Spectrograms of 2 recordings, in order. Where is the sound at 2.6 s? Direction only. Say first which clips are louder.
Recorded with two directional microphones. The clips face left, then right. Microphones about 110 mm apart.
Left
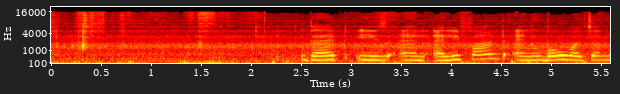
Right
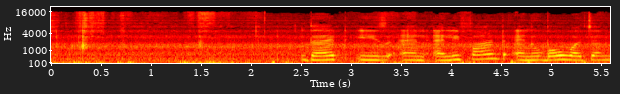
Left 3 dB; 15° left (ahead or behind).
